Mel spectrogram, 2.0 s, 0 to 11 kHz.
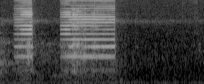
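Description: Electronic speed controller power-up beeps sounded through the RC glider's brushless motor just after the 2-cell LiPo is plugged in: a short steady tone, then a longer one of about half a second.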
